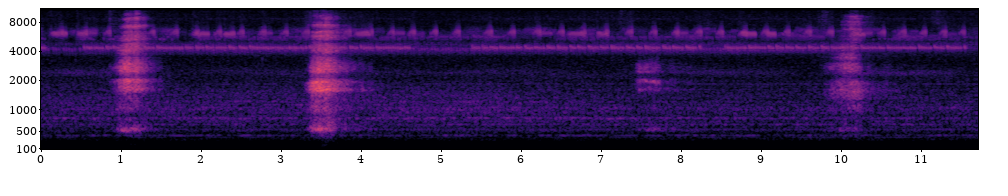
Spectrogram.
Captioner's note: breathing sounds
